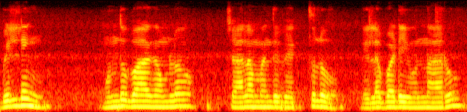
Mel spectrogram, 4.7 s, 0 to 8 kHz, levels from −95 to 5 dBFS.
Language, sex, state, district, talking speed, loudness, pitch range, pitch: Telugu, male, Telangana, Mahabubabad, 90 wpm, -16 LUFS, 135-160 Hz, 145 Hz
